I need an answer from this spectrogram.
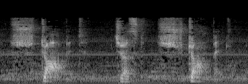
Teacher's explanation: And he pronounces the S in stop as an SH sound. It sounds a lot more emphatic that way.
